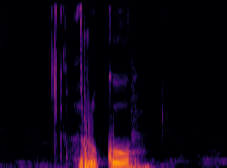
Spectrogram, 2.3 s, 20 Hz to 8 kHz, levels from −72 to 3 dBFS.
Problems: none marked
